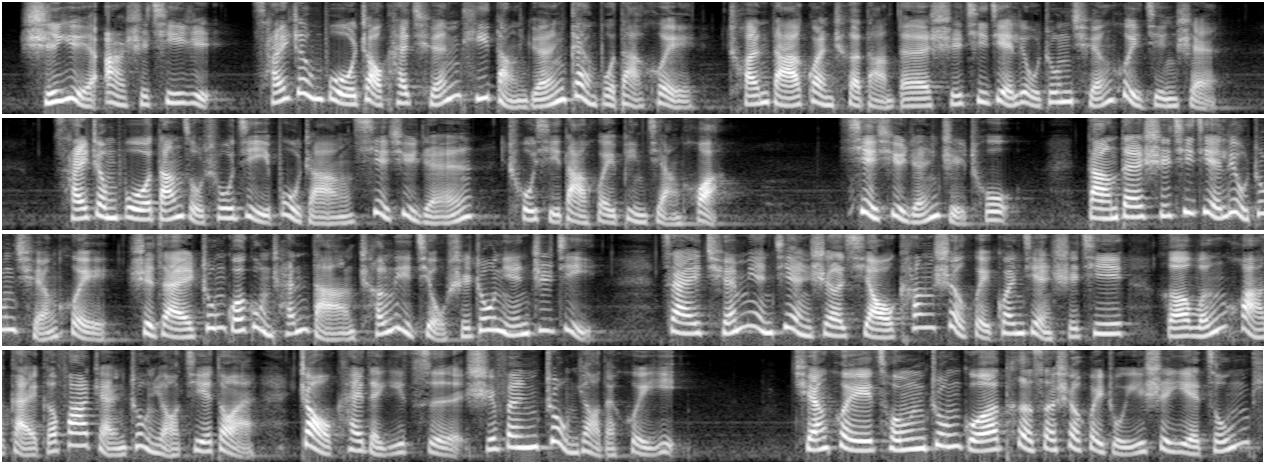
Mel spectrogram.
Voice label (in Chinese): 女 财政部样, 国语女声配音; 全能配音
